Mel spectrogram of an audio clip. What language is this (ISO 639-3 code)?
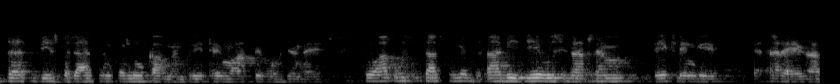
hin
